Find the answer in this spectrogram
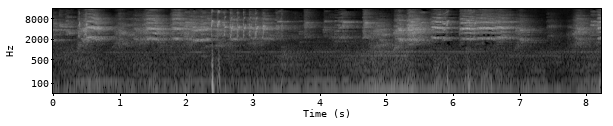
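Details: Flock of lovebirds at a farm chattering: dense, scratchy squeaks and shrill chirps in quick irregular bursts, many birds calling together, one sharp knock midway, steady hum underneath.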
